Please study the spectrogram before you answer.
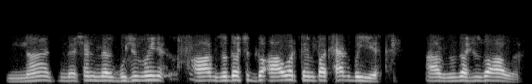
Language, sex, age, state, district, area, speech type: Kashmiri, male, 30-45, Jammu and Kashmir, Srinagar, urban, conversation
